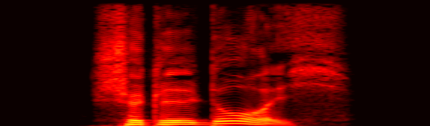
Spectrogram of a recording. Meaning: inflection of durchschütteln: 1. first-person singular present 2. singular imperative
- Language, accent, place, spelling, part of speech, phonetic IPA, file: German, Germany, Berlin, schüttel durch, verb, [ˌʃʏtl̩ ˈdʊʁç], De-schüttel durch.ogg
